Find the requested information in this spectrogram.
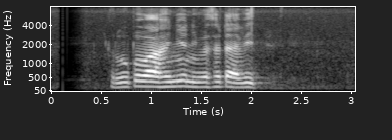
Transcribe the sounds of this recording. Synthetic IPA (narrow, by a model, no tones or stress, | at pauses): ɾuːpəʋaːɦinijəniʋəsəʈəæʋit̪̚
